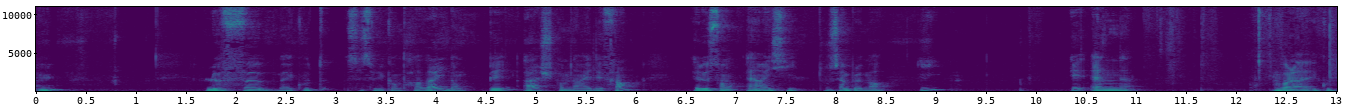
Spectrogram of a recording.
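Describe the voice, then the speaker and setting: A man teaching a children's dictation lesson, patiently spelling words syllable by syllable. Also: medium pitch. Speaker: primary school teacher.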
